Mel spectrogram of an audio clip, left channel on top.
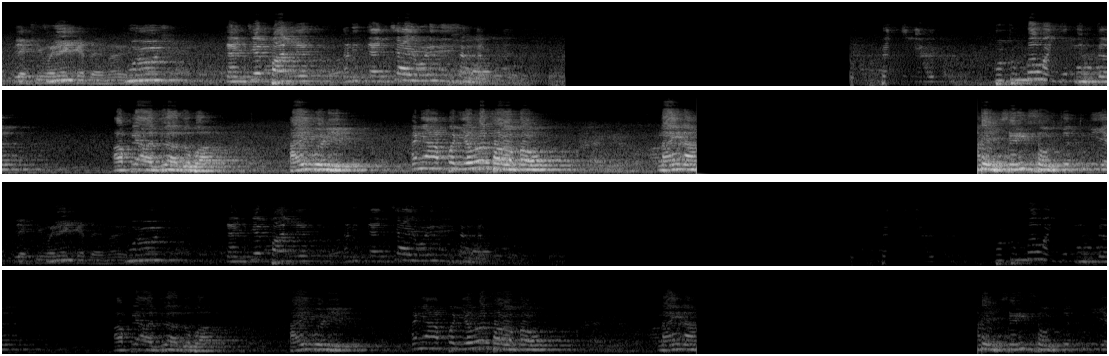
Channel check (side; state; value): right; quieter; 21.5 dB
